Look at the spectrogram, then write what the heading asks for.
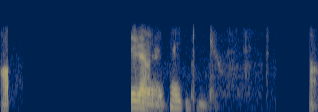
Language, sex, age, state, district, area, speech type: Marathi, male, 18-30, Maharashtra, Akola, rural, conversation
